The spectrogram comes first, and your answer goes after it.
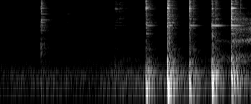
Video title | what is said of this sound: Breakfast Twice Baked Potatoes, great for breakfast, lunch, or dinner | Hear how crispy that is?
